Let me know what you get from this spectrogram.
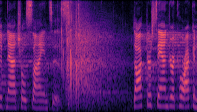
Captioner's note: audience claps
